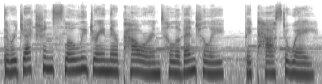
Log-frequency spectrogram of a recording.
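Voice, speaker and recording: A woman playing a gentle, learned sage in a video game, recounting ancient lore in a measured, articulate storytelling manner. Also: mid-range voice, little pitch movement, faint music behind, close to an everyday voice. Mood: solemn. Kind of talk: scripted video game narration.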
